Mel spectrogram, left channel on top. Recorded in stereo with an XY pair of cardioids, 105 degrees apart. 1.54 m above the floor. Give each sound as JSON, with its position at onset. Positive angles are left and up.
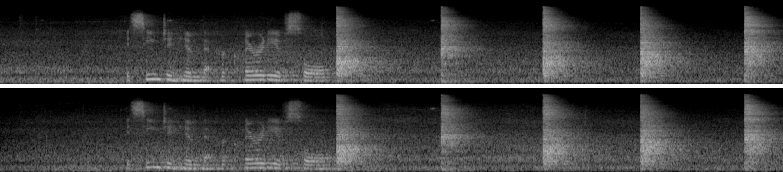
{"t": 1.3, "sound": "a woman speaking", "azimuth_deg": 25, "distance_m": 0.8}
{"t": 3.4, "sound": "a clap", "azimuth_deg": 25, "distance_m": 2.0}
